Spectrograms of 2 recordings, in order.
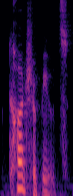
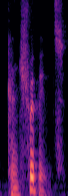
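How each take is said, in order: First: The stress is on the first syllable. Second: The stress is on the second syllable. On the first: "英式發音亦可以將重音放喺第一音節" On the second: "將重音放喺第二音節"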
